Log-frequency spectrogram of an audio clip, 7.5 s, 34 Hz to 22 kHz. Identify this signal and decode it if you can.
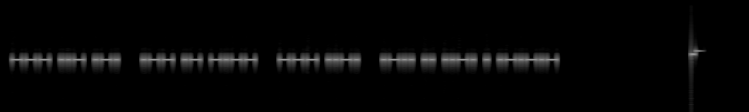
Morse code, heard as a keyed tone, about 34 wpm, 700 Hz. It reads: OUR WAY OF LIFE.
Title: Sentences from Top 1000 Words - Review Part 6 - 35wpm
